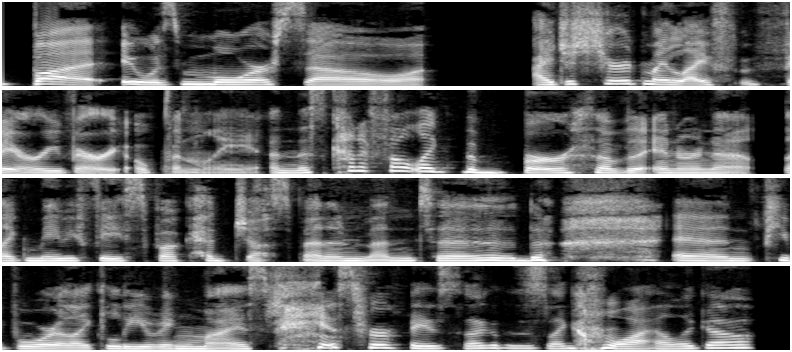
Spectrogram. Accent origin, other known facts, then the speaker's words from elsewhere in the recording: Seattle, Washington, United States; I'm from Seattle, Washington, which is, like, a very liberal city in the U S, but I grew up like, pretty religious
